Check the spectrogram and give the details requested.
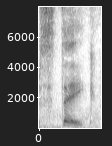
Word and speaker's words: steak: But logically, most English words with EA are an E sound. So researching it, I discovered that there are really only three words that have the same pronunciation: steak, break, and great. Those are all written with EA but have an A sound to them.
